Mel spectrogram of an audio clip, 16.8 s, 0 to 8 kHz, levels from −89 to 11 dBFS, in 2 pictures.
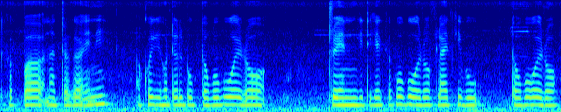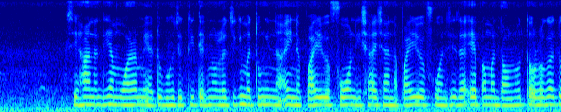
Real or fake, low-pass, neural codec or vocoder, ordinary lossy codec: real; none; none; none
